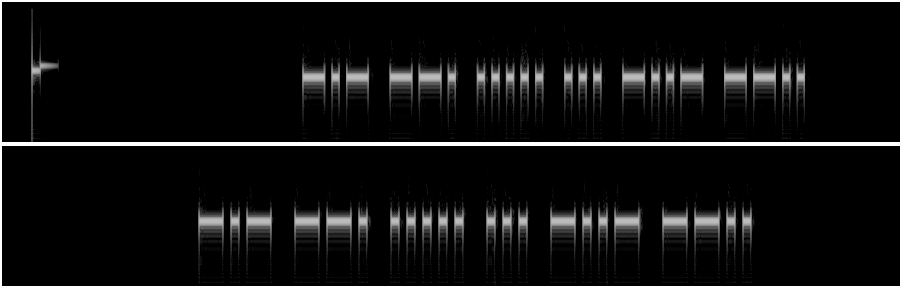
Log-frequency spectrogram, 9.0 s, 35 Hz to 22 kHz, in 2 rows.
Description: Morse code, heard as a keyed tone, about 30 wpm, 700 Hz. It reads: KG5SXZ KG5SXZ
